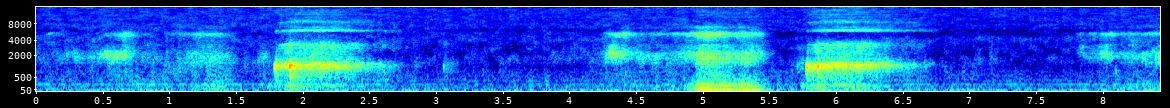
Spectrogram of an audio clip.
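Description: Slow, soft snoring breaths, some snorting and some lighter, come about every four seconds in a quiet room: snoring during sleep.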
